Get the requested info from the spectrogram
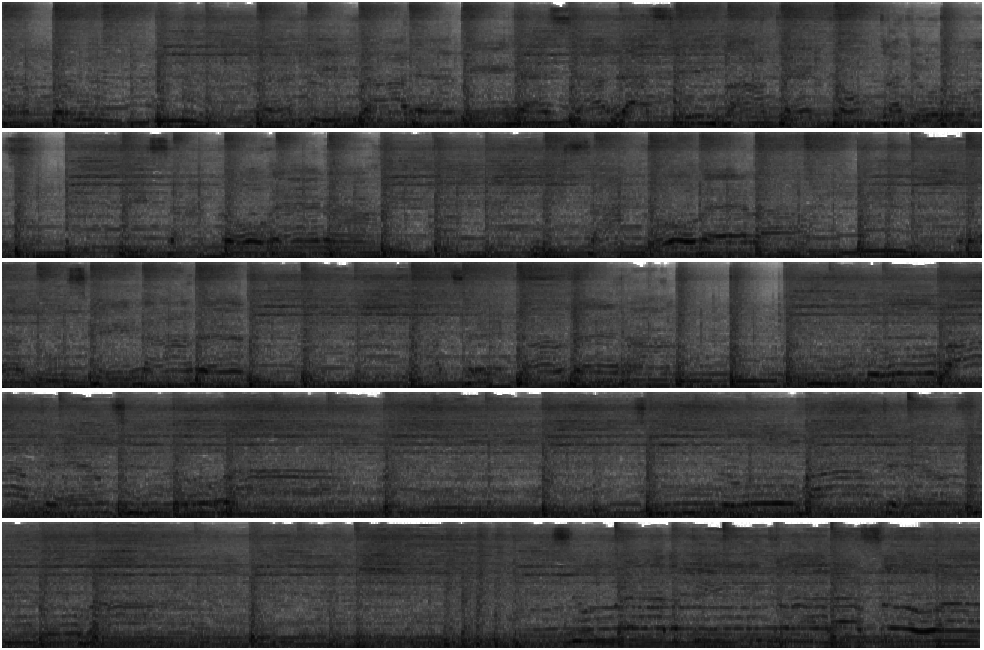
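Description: Live rock band playing: electric guitar, bass guitar and drum kit with cymbals, loud and unbroken.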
